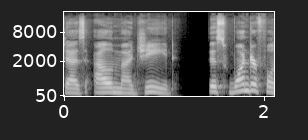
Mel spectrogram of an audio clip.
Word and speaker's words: ٱلْمَجِيد: It's written as and pronounced as Al-Majid.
